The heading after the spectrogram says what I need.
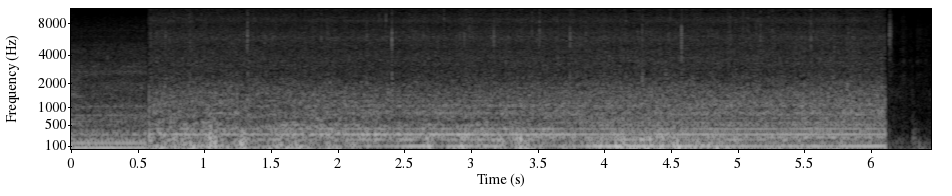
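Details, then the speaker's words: Bass Tracker boat outboard on its first run after restoration, cruising on a run of about four miles without issue. Steady, even drone at one pitch over wind and water noise, no misses or surging. Owners note it wants to die at idle and suspect the in-tank fuel filter. "All right, we made it four miles. Ran without an issue. Running good."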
